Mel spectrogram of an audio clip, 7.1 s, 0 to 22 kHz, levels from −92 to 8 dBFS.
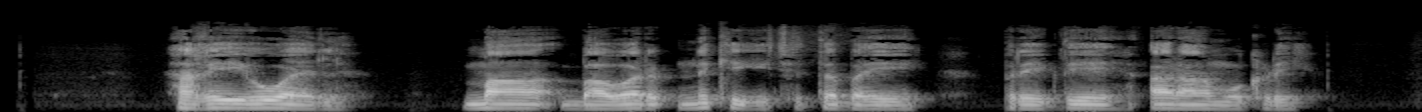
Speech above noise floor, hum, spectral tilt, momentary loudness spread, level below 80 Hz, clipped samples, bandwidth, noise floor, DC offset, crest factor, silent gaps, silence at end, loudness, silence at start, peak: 46 dB; none; -6 dB/octave; 14 LU; -54 dBFS; under 0.1%; 9.6 kHz; -68 dBFS; under 0.1%; 22 dB; none; 0.6 s; -23 LUFS; 0.85 s; -2 dBFS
